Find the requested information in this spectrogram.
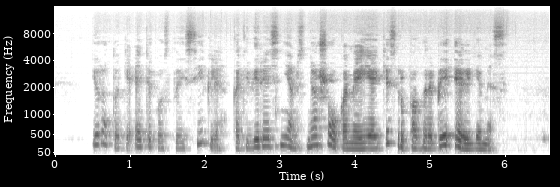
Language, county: Lithuanian, Vilnius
